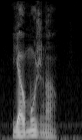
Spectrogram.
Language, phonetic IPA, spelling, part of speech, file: Polish, [jawˈmuʒna], jałmużna, noun, Pl-jałmużna.ogg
